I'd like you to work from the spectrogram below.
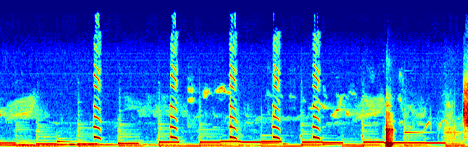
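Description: A squeaky bird toy squeezed over and over in short, uneven squeaks with rising and falling pitch, close and fairly loud in a quiet room.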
